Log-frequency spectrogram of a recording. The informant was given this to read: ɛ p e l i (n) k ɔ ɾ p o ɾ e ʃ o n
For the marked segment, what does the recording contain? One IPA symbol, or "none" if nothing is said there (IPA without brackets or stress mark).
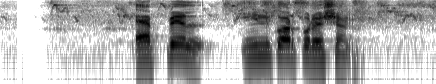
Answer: n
